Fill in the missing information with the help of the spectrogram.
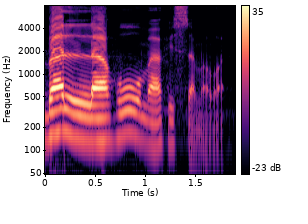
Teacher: ada idgham mutamatsilain, yang dimana ada huruf lam bertemu dengan huruf lam. Maka huruf lam yang pertama dimasukkan. Idgham artinya memasukkan, mutamatsilain itu mirip dari segi makhraj dan sifatnya sama, masuk.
